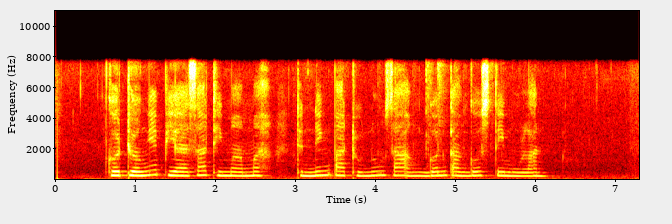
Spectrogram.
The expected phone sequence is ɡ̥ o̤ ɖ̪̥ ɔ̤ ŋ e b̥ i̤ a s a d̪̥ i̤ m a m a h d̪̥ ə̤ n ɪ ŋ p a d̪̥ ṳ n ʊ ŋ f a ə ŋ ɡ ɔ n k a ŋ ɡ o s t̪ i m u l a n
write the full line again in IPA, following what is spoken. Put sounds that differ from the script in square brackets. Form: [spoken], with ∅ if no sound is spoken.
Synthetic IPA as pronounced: ɡ̥ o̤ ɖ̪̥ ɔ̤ ŋ e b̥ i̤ a s a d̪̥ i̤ m a m a h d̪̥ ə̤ n ɪ ŋ p a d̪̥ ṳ n ʊ ŋ [s] a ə ŋ ɡ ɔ n k a ŋ ɡ o s t̪ i m u l a n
